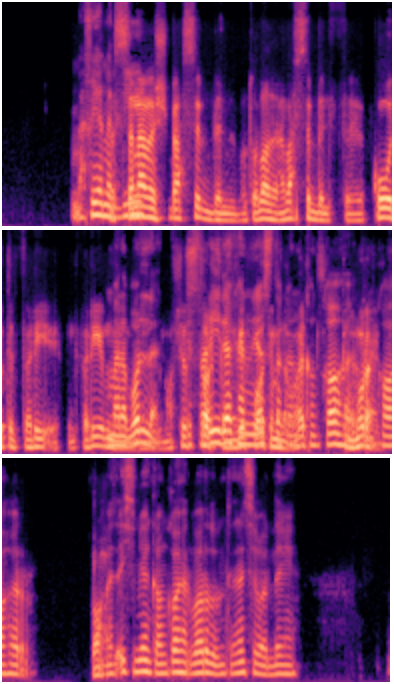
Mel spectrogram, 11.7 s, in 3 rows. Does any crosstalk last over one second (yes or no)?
yes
